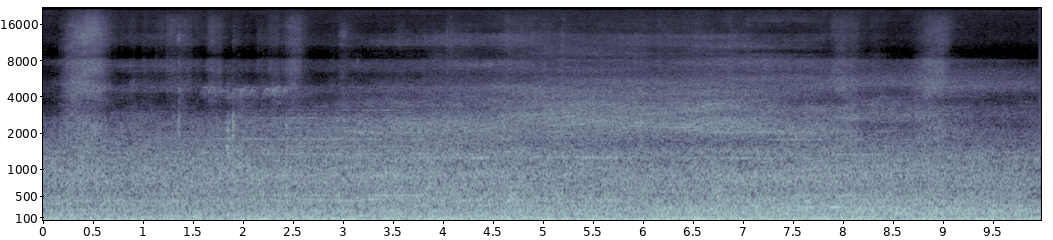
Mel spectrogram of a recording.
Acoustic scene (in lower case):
street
